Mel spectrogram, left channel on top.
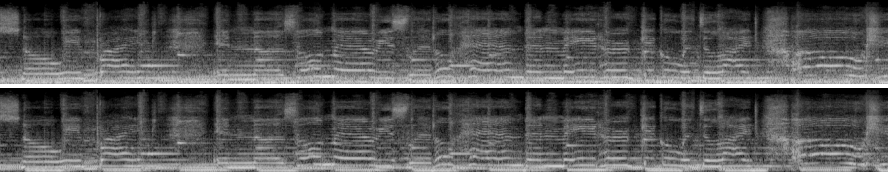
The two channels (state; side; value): noise; left; rumble, 3 dB below the sound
